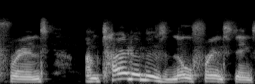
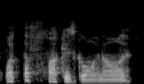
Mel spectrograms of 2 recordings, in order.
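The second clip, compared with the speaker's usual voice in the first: mock bewildered; 4 semitones lower, 6 dB quieter than usual. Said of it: "standing there like".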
